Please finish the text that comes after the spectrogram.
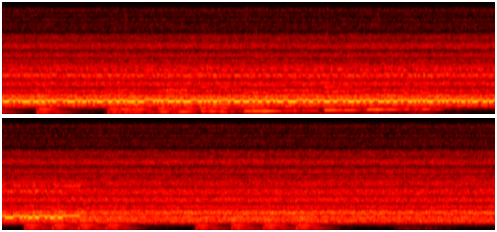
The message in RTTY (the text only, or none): … BEDZIEMY ORGANIZOWAC W PRZYSZLOSCI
